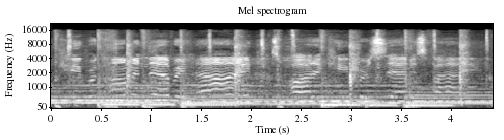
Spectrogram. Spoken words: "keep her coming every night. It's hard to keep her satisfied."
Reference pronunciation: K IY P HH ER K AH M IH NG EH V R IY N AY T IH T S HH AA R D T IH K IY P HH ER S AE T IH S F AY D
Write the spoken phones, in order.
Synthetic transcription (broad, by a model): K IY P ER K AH M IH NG EH V R IY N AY IH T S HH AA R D T IH K IY P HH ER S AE T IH S F AY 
